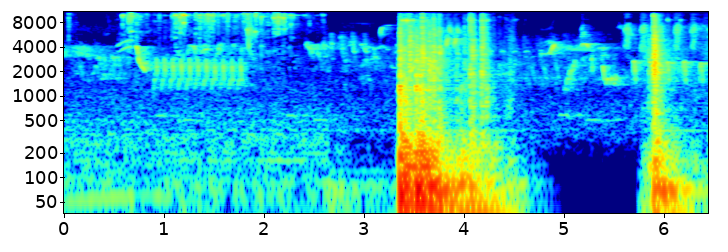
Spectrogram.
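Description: Birds chirping, with a fast, even trill about a second in. A little past halfway a loud, sudden noise with a deep rumble starts and fades out over about a second.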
